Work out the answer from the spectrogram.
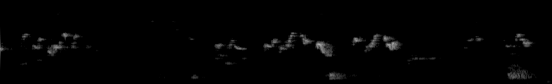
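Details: Decoy red-whiskered bulbul used for bird trapping in 2021, singing a run of lively warbled notes in short rapid phrases, several loud clusters in succession with brief gaps and a faint low thump.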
